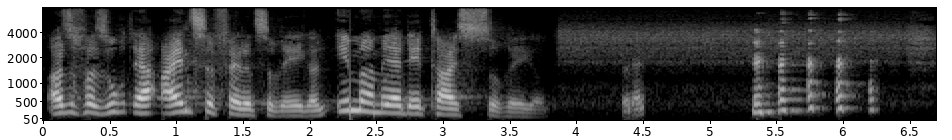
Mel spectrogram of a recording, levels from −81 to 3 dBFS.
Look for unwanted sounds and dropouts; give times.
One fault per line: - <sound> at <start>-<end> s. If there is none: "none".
- laugh at 4.3-4.5 s
- laugh at 5.3-6.3 s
